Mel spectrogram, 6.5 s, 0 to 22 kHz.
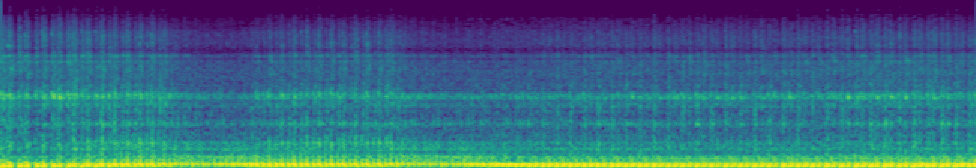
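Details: C4 Corvette V8 on its first start in 12+ years, with a new Bosch OE fuel pump. Low idle with an uneven, lumpy beat that dips and recovers. The owner suspects a one-cylinder misfire and possibly an exhaust leak; not yet diagnosed.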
